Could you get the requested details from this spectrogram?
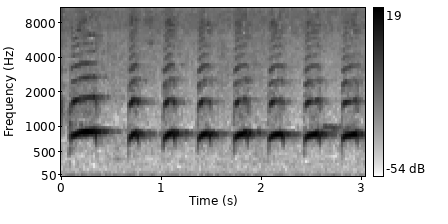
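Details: Bangkok-type zebra dove, a female calling to a male, lure song: eight clear, hollow, slightly down-curved cooing notes in quick succession, each about a third of a second apart, over a quiet background.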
